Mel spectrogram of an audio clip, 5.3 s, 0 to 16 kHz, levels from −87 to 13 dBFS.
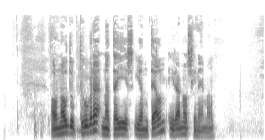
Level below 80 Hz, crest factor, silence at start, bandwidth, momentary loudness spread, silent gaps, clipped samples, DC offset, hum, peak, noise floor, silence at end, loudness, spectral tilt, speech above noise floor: -56 dBFS; 20 dB; 1.05 s; 11.5 kHz; 12 LU; none; under 0.1%; under 0.1%; none; -4 dBFS; -64 dBFS; 1.05 s; -21 LUFS; -6 dB/octave; 43 dB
